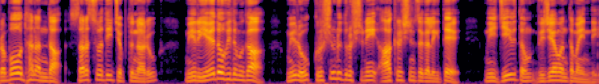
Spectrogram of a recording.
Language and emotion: Telugu, neutral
